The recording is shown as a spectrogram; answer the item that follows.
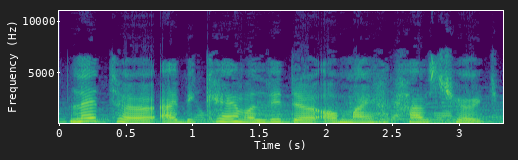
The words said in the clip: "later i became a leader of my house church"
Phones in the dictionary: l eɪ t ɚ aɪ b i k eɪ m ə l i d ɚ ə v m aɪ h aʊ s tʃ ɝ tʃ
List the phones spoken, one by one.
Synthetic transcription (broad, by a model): l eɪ t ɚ aɪ b i k eɪ m ə l i d ɚ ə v m aɪ h aʊ s tʃ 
